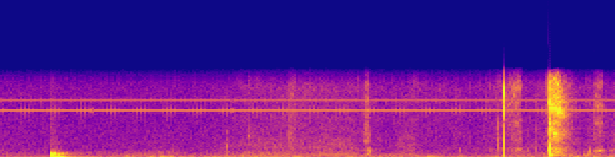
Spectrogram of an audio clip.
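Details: Dog sneezing, in a clip that also includes a yawn: a sharp, sudden nasal burst near the end, with a duller snort-like thump earlier, in a quiet room.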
